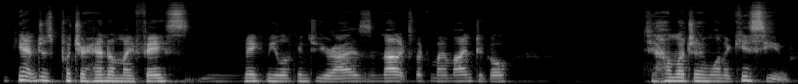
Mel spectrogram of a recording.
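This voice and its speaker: A woman's voice: sits low, level tone, moderate pace, sharp tone. A woman voicing a flustered tsundere female villain in love, in an audio roleplay for a listener, defensive at first and then tender. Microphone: USB condenser microphone at home.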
